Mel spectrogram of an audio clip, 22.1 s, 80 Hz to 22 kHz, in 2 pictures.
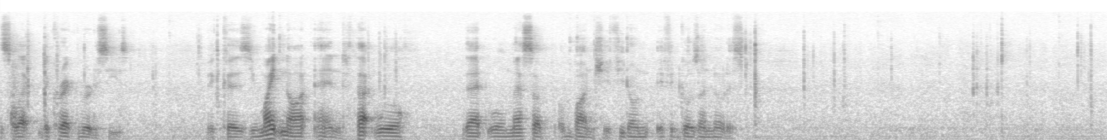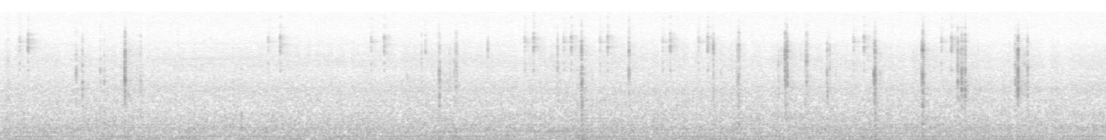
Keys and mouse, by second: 0.4 KP_3, 1.1 middle click, 1.6 middle click, 1.6 shift+click, 1.8 shift+click, 2.6 click, 3.7 g, 4.9-6.2 typing, 5.7 click, 6.1 shift+click, 7.3 shift+click, 8.3 f, 8.8 middle click, 8.8 click, 8.9 middle click, 9.8 KP_3, 10.5 shift+click, 11.2 click, 12.3 e, 14.7 click, 15.4 g, 16.7 click, 17.0 shift+click, 17.6 shift+click, 18.0 shift+click, 18.9 f, 19.6 click, 20.4 click, 21.2 e.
